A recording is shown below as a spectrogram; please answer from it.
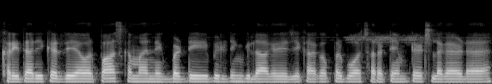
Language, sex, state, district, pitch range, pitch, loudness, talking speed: Rajasthani, male, Rajasthan, Churu, 130-135 Hz, 130 Hz, -16 LUFS, 290 wpm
